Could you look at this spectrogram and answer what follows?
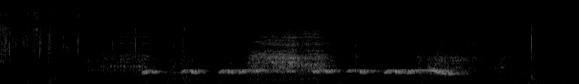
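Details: Barred owl, also called hoot owl, calling in a backyard: a run of low, hollow hooting notes on an even pitch, strung close together in a rhythmic phrase lasting about three seconds, with some background hiss and clicks.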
